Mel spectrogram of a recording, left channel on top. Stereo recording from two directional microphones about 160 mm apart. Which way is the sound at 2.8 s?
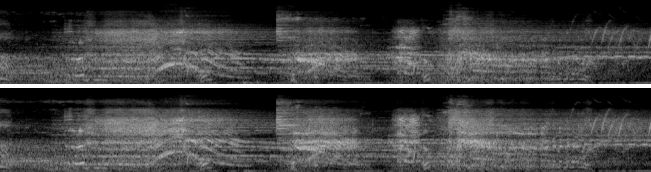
50° right (ahead or behind).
